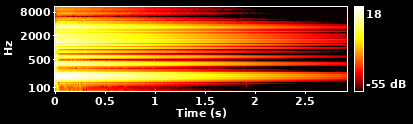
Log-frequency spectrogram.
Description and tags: fdbck50xf49delay5ms
A 5 ms delay effect with strong feedback and applied to the sound of snapping ones fingers once.
cross, echo, feedback, synthetic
